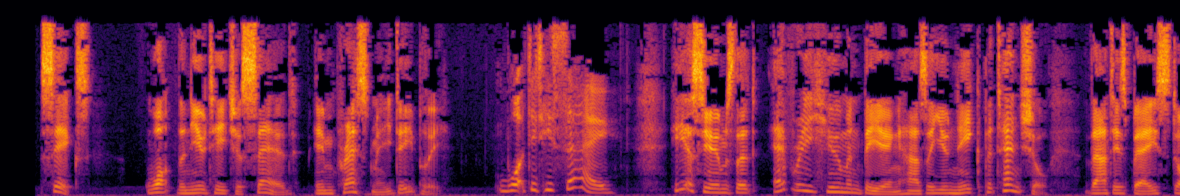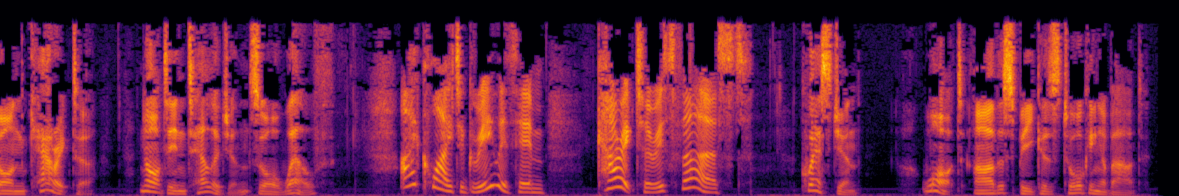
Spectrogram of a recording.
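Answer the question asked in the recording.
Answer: What the new teacher said: everyone's potential is based on character, not intelligence or wealth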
